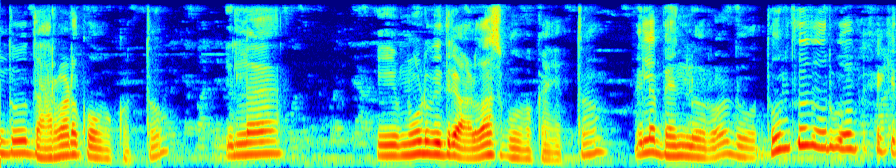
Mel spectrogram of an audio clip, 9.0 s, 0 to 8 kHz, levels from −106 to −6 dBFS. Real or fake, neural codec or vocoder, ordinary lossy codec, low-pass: real; none; AAC, 48 kbps; 7.2 kHz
